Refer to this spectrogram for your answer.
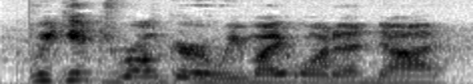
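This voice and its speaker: A man's voice: a little high, moderate pace, fairly bright tone. Male co-host, joking asides, dull lo-fi sound with faint hiss. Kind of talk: casual chat.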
